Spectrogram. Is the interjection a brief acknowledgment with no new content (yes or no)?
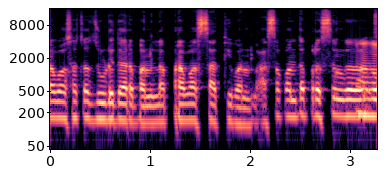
no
